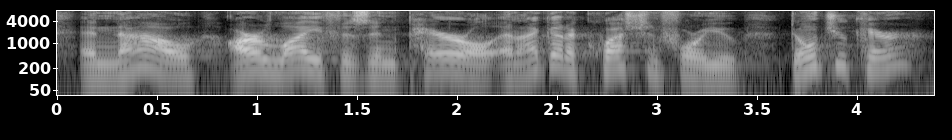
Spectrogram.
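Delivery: acted angry, desperate protest, voice pushed up; panicked, frustrated. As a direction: confront the sleeper in rising frustration and alarm. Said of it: "saying in panic and in fear and in frustration".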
